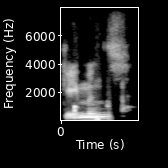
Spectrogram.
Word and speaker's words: GOMANS: Uh but it's that's how it's That's how it's spelled, but it's pronounced Gammans.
